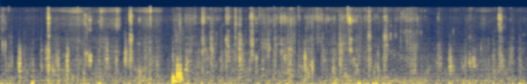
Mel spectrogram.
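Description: Close-miked chewing of a mouthful of chicken fried rice eaten by hand: irregular wet mouth clicks and smacks, with one louder low thump nearly two seconds in.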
